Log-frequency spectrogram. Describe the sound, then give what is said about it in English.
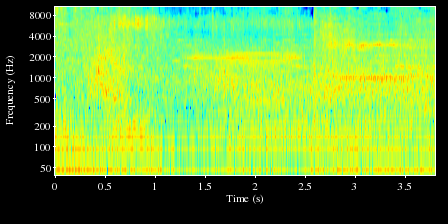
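A loud roaring rush fills the scene as a boom tube opens and magma falls through to a planet below, a dramatic sound effect: a dense, sustained rumble that dips briefly near one second, then continues at full force. “As John recharges his ring, a boom tube opens and magma falls through to the planet below.”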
